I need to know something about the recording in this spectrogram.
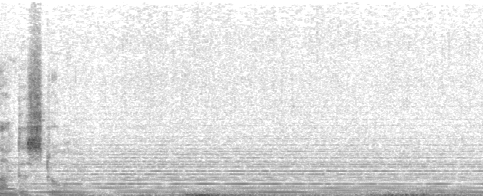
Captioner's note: thunder rumbles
